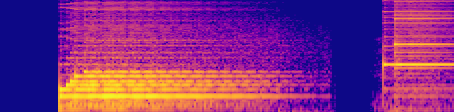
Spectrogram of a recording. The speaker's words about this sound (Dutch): En we hadden ook een eh, tweede geluid in onze laatste aflevering van vorig jaar. En dat was het geluid dat je hoort als je de Game Boy Advance aanzet.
